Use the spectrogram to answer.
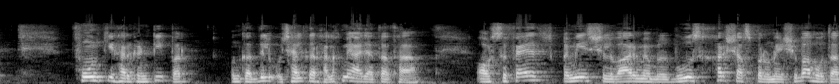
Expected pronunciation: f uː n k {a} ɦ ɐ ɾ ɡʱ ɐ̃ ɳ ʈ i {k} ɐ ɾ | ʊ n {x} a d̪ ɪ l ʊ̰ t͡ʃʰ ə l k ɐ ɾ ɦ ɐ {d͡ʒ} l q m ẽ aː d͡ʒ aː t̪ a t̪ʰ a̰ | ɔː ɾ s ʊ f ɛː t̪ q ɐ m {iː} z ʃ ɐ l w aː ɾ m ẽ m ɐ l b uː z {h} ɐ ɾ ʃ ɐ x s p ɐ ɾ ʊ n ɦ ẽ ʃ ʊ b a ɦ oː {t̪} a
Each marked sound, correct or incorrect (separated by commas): incorrect, incorrect, incorrect, incorrect, correct, correct, correct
